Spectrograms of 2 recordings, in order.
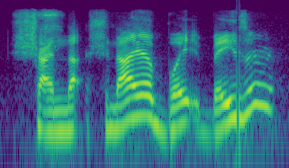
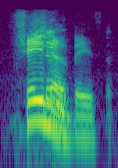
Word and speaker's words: Shayna Baszler: The champion, Ember Moon, defending against Shania Baszler? Shayna. Shayna Baszler.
